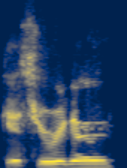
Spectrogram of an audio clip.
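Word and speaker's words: Ketsuryūgan: Katsurigan, yeah. Hmm. Kits Uriga.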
